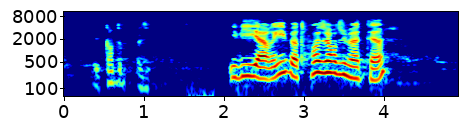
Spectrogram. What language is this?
French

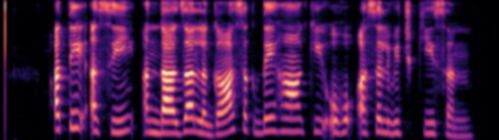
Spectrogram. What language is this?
Punjabi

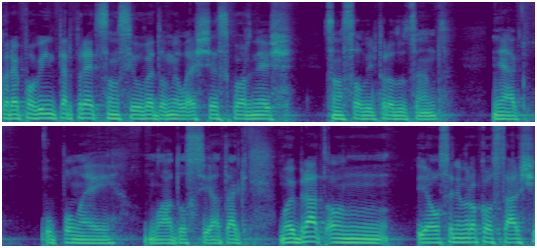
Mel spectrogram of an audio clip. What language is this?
Slovak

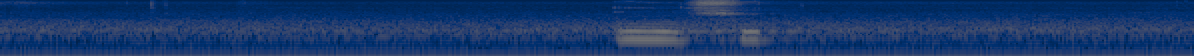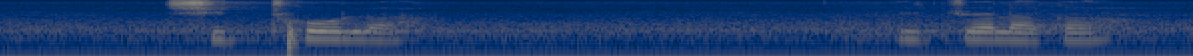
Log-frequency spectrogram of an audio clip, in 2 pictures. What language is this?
Northern Sotho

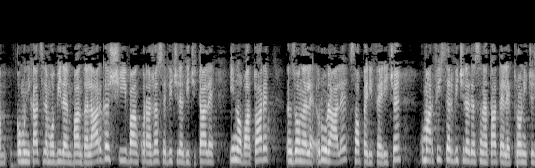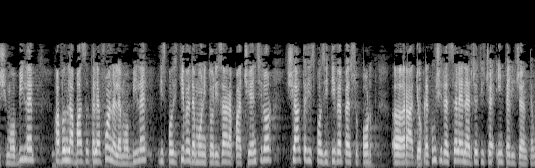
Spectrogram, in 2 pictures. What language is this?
Romanian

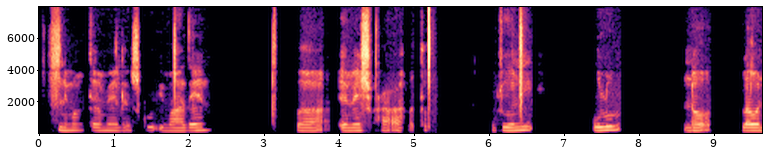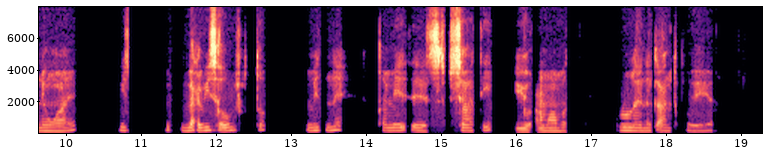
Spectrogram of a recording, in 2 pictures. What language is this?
Somali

